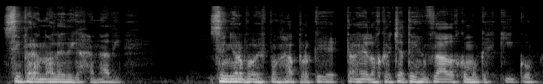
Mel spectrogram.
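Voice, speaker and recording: A man's voice: mid-range voice, flat delivery, brisk, breathy edge, voice pushed down. A man playing a show host who teases and scolds his guests. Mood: mocking. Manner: teasing, mock-stern emcee. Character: gruff mocking male show host.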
